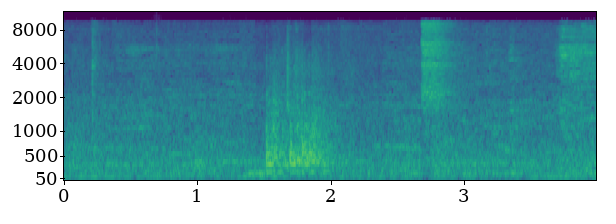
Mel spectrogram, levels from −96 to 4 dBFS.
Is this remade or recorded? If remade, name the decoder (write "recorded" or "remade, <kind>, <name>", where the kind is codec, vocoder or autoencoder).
recorded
